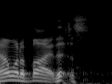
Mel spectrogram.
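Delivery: mock crying, put-on. Retelling walking up to a Goodwill cash register, acting out own past crying. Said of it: "Walk up to the cash register crying".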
